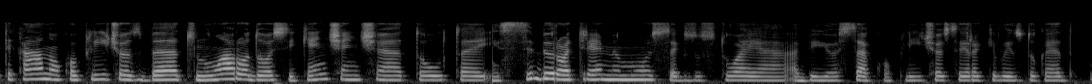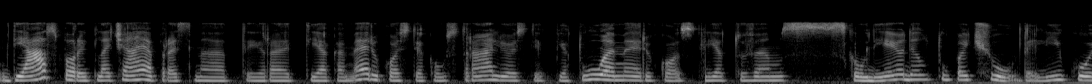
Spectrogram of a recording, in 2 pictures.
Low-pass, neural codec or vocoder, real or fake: 7.2 kHz; none; real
